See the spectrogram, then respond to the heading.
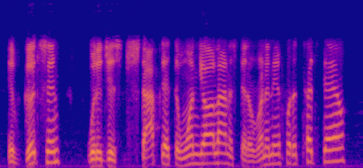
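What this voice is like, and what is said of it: Brooklyn accent. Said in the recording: “from that accent, he'd been in Brooklyn for a hot minute. That sounds like Brooklyn to me, not Chicago.”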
